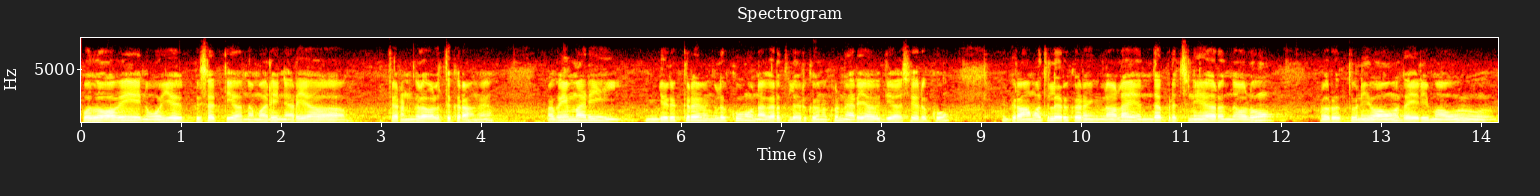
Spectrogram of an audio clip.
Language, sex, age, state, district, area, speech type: Tamil, male, 18-30, Tamil Nadu, Erode, rural, spontaneous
